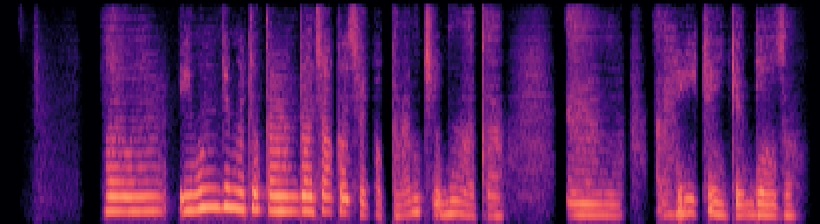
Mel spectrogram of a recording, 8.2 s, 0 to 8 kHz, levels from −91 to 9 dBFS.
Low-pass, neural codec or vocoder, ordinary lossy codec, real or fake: 7.2 kHz; codec, 44.1 kHz, 0.9 kbps, DAC; MP3, 64 kbps; fake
